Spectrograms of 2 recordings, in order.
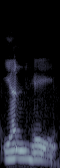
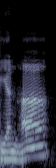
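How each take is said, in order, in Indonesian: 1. Vokal akhirnya condong ke e. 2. Vokal akhirnya adalah a terbuka.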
